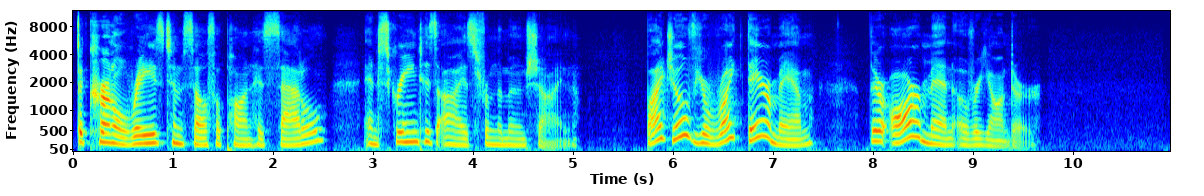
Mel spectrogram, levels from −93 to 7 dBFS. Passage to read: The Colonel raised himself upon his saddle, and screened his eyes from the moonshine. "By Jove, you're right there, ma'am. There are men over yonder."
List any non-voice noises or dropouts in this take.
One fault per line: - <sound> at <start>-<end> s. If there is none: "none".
none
